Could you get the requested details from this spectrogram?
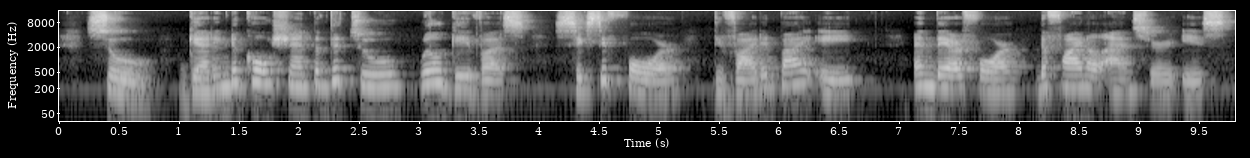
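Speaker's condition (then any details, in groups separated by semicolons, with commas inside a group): No condition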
